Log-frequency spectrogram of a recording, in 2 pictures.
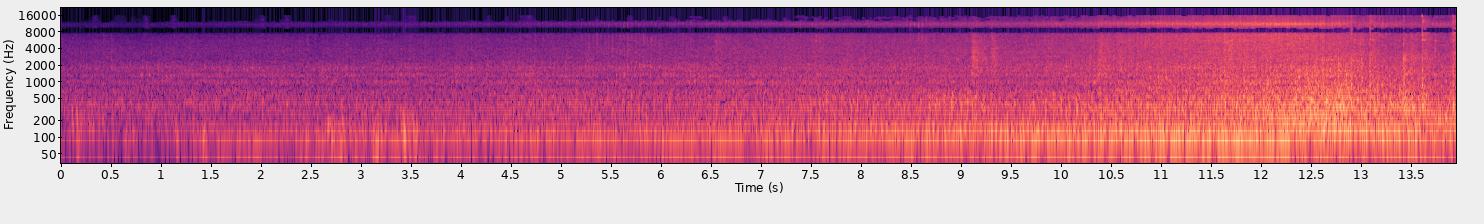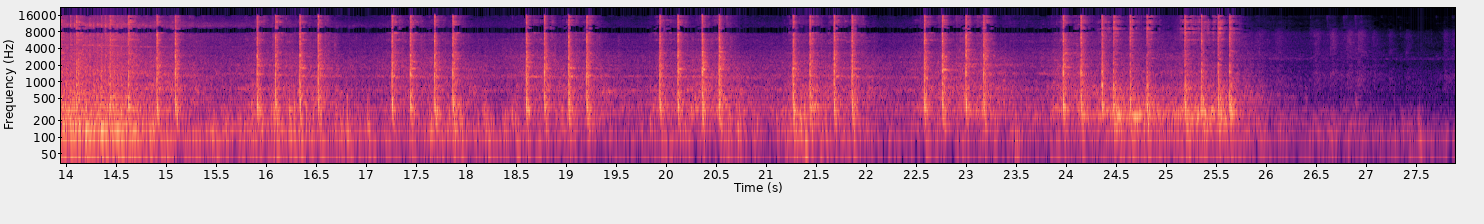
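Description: Diesel locomotive hauling a passenger train approaches, its engine rumble growing louder until it passes about 12 seconds in. The coaches follow with their wheels clicking over the rail joints in a quick repeating rhythm, fading out near the end as the train goes by.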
